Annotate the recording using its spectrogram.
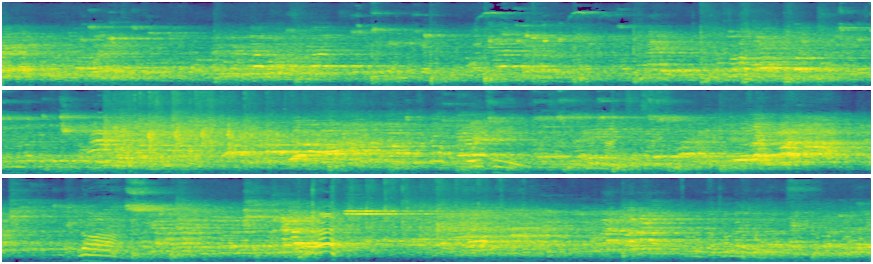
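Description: A basketball being dribbled and bounced on an indoor court during live play, echoing in a large hall, under continual shouting voices of players and spectators.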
